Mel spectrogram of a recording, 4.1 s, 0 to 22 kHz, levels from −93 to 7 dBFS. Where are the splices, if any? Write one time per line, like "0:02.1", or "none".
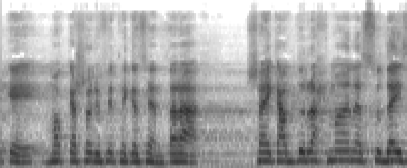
none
